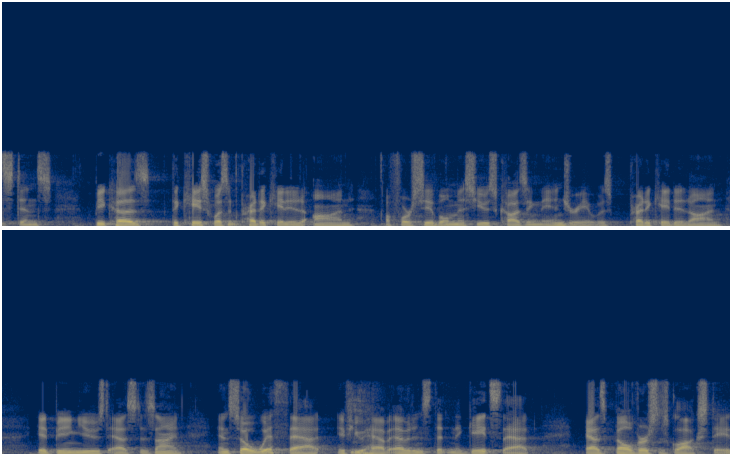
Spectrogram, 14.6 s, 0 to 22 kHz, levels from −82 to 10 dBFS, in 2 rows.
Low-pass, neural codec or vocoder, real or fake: 7.2 kHz; none; real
